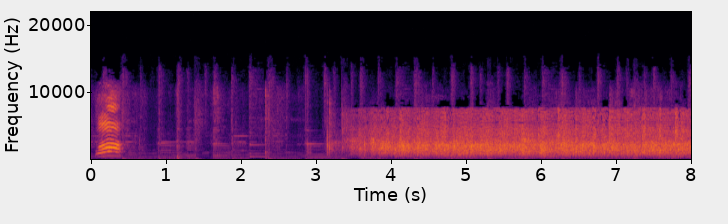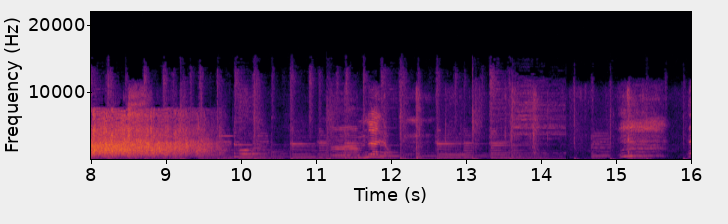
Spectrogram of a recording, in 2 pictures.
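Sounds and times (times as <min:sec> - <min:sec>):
applause: 0:03.1 - 0:09.8.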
